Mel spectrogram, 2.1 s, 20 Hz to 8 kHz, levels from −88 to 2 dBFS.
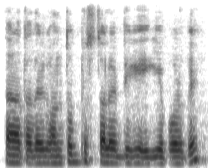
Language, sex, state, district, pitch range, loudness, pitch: Bengali, male, West Bengal, Kolkata, 120-140 Hz, -19 LUFS, 120 Hz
